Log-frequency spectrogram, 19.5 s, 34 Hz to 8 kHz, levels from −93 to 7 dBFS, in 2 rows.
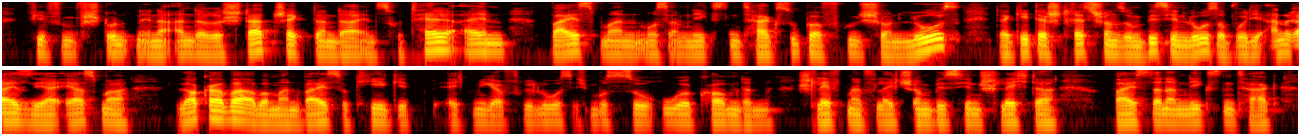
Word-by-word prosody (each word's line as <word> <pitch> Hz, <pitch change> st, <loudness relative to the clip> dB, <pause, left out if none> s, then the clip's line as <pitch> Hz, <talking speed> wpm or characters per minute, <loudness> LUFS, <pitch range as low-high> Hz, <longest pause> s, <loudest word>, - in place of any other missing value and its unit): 4, -, -, -6 dB
5 100 Hz, -2 st, -8 dB
Stunden 105 Hz, 0 st, -2 dB
in 95 Hz, -2 st, -5 dB
'ne 95 Hz, -, -2 dB
andere 95 Hz, -2 st, -1 dB
Stadt, -, -, +4 dB
checkt -, -, +1 dB
dann 95 Hz, -1 st, -2 dB
da 90 Hz, 0 st, +1 dB
ins 85 Hz, 0 st, -6 dB
Hotel 130 Hz, +2 st, +3 dB
ein, 115 Hz, 0 st, -1 dB, 0.3 s
weiß, 115 Hz, 0 st, +4 dB
man 95 Hz, -1 st, -4 dB
muss 100 Hz, -1 st, -5 dB
am -, -, -8 dB
nächsten 95 Hz, +1 st, -6 dB
Tag 95 Hz, +1 st, +1 dB
super 110 Hz, -1 st, -1 dB
früh 105 Hz, -2 st, -9 dB
schon 85 Hz, -, 0 dB
los. 120 Hz, -, +6 dB, 0.3 s
Da -, -, 0 dB
geht -, -, -2 dB
der -, -, +5 dB
Stress 110 Hz, +1 st, +2 dB
schon 105 Hz, -2 st, +1 dB
so 95 Hz, -, -2 dB
'n 95 Hz, -1 st, -2 dB
bisschen 120 Hz, -4 st, +3 dB
los, 105 Hz, +6 st, +2 dB
obwohl 100 Hz, -, -1 dB
die 95 Hz, -, -4 dB
Anreise 100 Hz, -1 st, +2 dB
ja 90 Hz, 0 st, +2 dB
erst 100 Hz, +2 st, -1 dB
mal 90 Hz, -3 st, -2 dB, 0.3 s
locker 125 Hz, -2 st, +6 dB
war. 120 Hz, -1 st, +9 dB
Aber 95 Hz, -1 st, +2 dB
man 90 Hz, -1 st, -5 dB
weiß: 95 Hz, +2 st, +1 dB
„Okay, 100 Hz, -1 st, -7 dB
geht 90 Hz, +1 st, -11 dB, 0.2 s
echt -, -, -12 dB
mega 95 Hz, -1 st, -5 dB
früh 95 Hz, -, -10 dB
los. 100 Hz, 0 st, -6 dB
Ich -, -, -17 dB
muss -, -, -5 dB
zur 95 Hz, -1 st, -2 dB
Ruhe 100 Hz, -2 st, -3 dB
kommen.“ 95 Hz, -1 st, -2 dB
Dann 85 Hz, +1 st, -10 dB
schläft 95 Hz, 0 st, -1 dB
man 95 Hz, -2 st, -4 dB
vielleicht 90 Hz, -1 st, -6 dB
schon 95 Hz, -1 st, -1 dB
'n -, -, -7 dB
bisschen 95 Hz, 0 st, -2 dB
schlechter, 95 Hz, 0 st, -1 dB, 0.4 s
weiß, 95 Hz, 0 st, +2 dB
dann 100 Hz, -, +1 dB
am 95 Hz, -1 st, -1 dB
nächsten 95 Hz, 0 st, -4 dB
Tag -, -, -5 dB
95 Hz, 205 wpm, -25 LUFS, 95-100 Hz, 0.4 s, war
